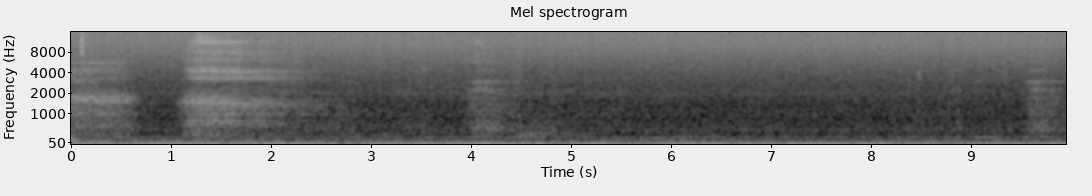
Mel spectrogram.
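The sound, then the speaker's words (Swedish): Soft, breathy exhales during a breathing exercise drift in against a steady low hiss: two close together at the start, another around the middle, and a faint one at the very end, with no talking. “precis vila i att andas ut.”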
